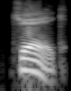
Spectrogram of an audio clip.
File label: "jake", American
